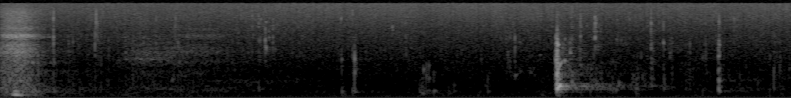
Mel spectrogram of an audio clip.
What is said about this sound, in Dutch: Even een slokje hoor.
